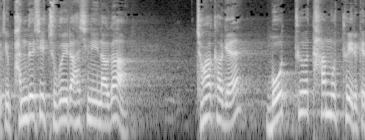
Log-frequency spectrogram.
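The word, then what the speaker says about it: מות תמות: 반드시 죽으리라 하시느니라가 정확하게 모트 타무트 이렇게 돼 있어요 모트는 무튼데 이게 한글도 이렇게 연결해서 읽으면 발음이 달라지듯이 히브리어도 그런 그렇게 된다고요 그래서 원어를 보면 모터 타무트 이렇게 되어 있어요 그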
